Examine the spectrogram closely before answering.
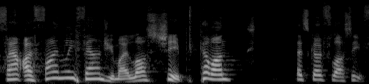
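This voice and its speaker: With an Australian accent, a man speaks at a high pitch with lively intonation in a dry, close sound with no echo. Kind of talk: public talk to live audience.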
